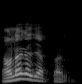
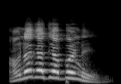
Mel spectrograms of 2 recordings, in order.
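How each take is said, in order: First: Said in the usual way. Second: Loud, high call for an answer; loud demand. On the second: Real, not acted. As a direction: press the congregation to respond. Repeats question, demanding louder response. (గట్టిగా గొంతెత్తి జవాబు అడుగుతూ)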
